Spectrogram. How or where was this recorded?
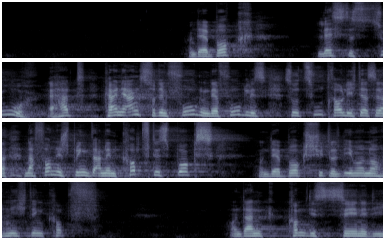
large echoing room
